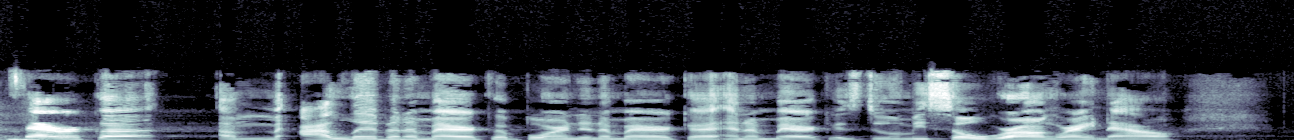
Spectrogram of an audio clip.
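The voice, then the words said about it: New York American accent. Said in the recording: “my voice is so New York, so America right now”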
